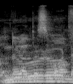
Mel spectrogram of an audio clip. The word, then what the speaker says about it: Naruto: I said it wrong. How do I say it? – No, Naruto. Naruto.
